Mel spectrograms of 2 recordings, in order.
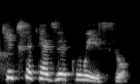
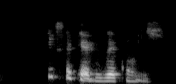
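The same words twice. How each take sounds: First: It is asked in a hurried, agitated way. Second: It is asked calmly and slowly.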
